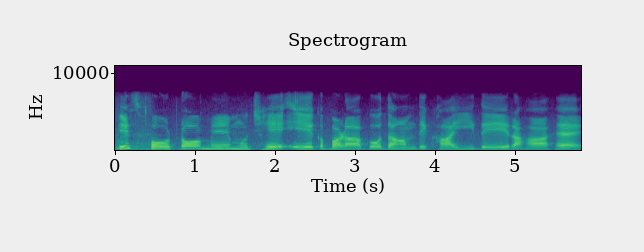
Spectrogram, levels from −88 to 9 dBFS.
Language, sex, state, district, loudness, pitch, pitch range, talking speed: Hindi, female, Madhya Pradesh, Katni, -18 LUFS, 240 Hz, 225-255 Hz, 115 wpm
